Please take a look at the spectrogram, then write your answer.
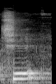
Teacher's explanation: These sounds are the result of plosive and fricative sounds. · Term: affricate sounds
